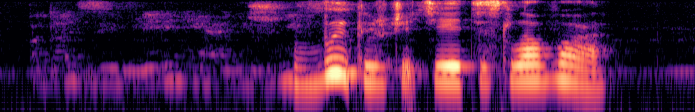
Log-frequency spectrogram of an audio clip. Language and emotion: Russian, angry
